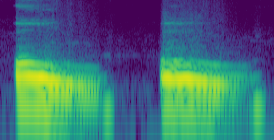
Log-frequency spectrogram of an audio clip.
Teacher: você percebe, né, que sua mandíbula se mexe, se levanta um pouco, e a sua língua vai levantar um pouco também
